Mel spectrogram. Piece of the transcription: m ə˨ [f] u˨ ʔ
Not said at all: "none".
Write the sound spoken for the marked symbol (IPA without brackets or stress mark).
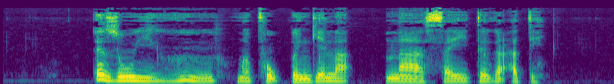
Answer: p͡f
